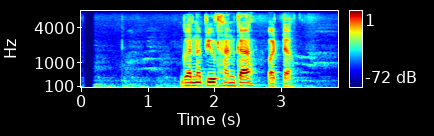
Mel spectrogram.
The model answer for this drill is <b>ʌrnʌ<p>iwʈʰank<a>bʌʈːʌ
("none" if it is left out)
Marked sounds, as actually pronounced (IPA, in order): ɡ, p, a

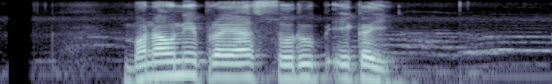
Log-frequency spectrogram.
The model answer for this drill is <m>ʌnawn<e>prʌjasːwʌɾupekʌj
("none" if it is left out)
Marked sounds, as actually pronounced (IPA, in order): b, e

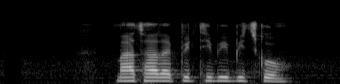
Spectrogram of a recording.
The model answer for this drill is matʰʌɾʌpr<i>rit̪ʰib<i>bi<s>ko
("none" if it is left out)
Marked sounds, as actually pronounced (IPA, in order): i, i, t͡s

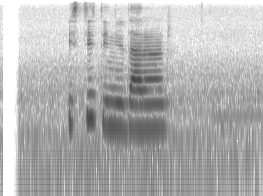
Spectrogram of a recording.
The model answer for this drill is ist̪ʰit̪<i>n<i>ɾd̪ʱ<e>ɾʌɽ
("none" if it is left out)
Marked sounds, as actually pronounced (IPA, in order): i, i, a

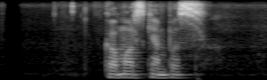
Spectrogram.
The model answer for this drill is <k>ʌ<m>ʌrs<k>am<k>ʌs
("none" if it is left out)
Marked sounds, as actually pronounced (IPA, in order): k, m, k, p

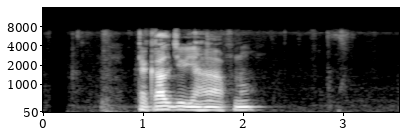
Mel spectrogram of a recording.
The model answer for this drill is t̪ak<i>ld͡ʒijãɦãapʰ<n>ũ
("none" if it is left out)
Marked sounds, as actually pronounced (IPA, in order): a, n

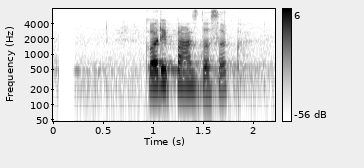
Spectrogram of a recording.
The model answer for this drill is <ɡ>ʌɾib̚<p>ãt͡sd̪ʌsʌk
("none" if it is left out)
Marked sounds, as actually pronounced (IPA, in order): k, p

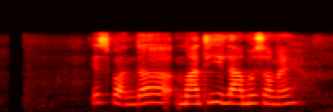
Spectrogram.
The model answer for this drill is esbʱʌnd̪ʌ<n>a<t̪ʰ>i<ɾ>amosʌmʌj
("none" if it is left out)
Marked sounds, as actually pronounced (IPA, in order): m, t̪ʰ, l

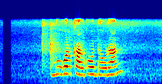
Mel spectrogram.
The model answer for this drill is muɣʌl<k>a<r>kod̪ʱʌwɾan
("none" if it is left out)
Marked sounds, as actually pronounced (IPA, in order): k, l

